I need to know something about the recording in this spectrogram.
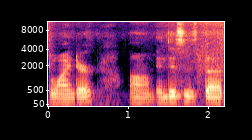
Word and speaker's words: Winder: have been pronouncing it as wer but it's pronounced Winder um and this is the the high school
